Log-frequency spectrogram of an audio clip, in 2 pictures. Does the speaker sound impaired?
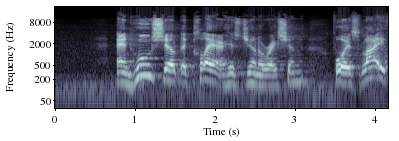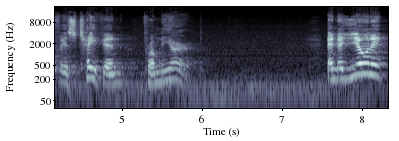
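No.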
